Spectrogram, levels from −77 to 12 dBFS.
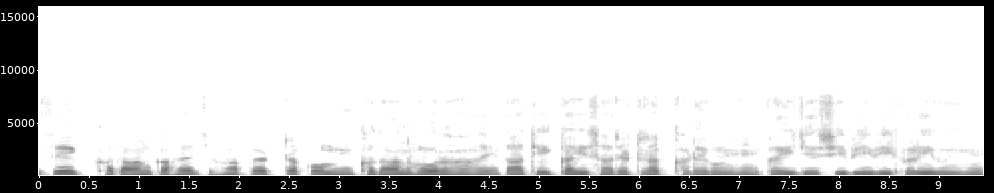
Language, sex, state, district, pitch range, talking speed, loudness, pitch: Hindi, male, Jharkhand, Sahebganj, 155-165 Hz, 170 wpm, -34 LUFS, 160 Hz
